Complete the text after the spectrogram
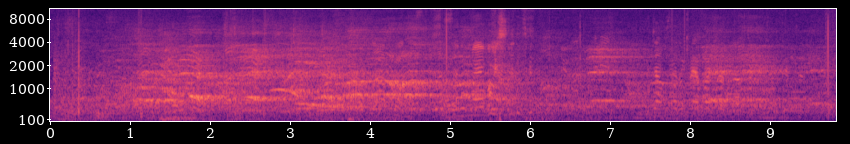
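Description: A crowd murmurs and cheers.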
